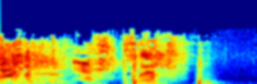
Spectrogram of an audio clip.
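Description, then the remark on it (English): A man is struck with a chair: a couple of sharp, loud thwacks amid strained grunts and groaning voices, then a final thud before the sound cuts to silence. “You were very handy with that chair. How come you hit him?”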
